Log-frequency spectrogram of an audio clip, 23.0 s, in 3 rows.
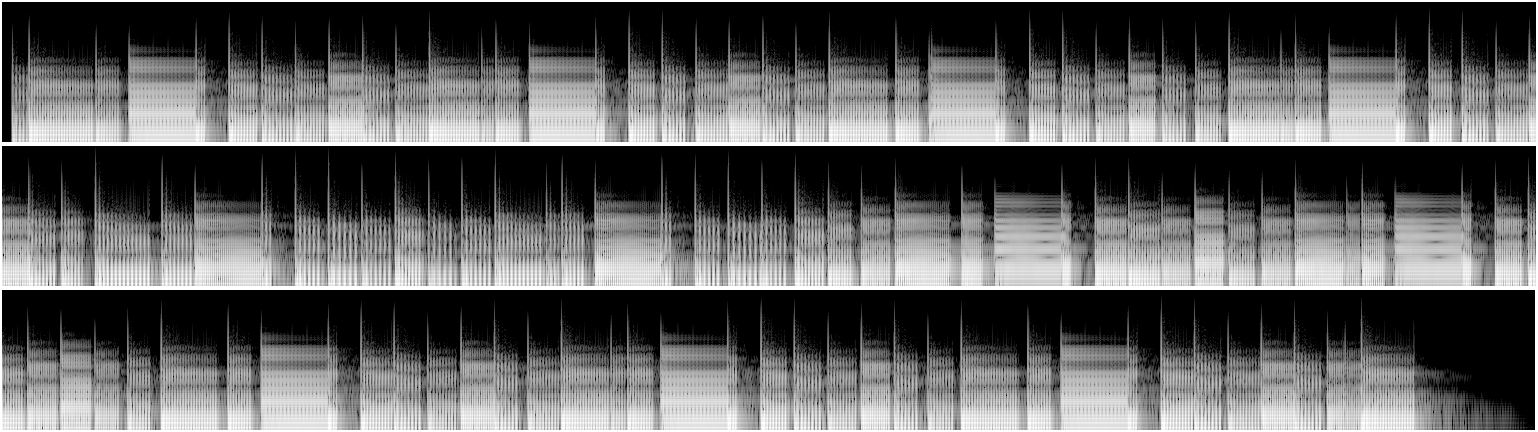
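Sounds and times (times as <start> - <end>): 
bass: 0.0 - 22.9.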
